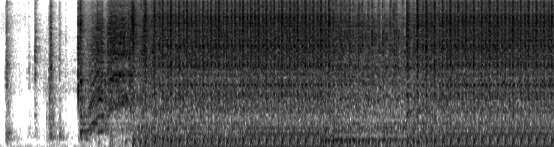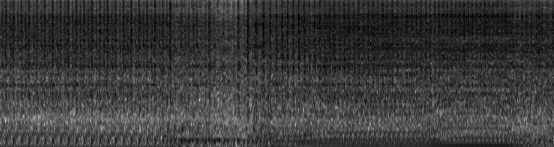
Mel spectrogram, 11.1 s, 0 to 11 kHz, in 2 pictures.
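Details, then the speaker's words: Poulan Pro 700EX riding mower, which bogs or dies under load: starts into an uneven, lopsided beat and is running on one cylinder. "Now with a trained ear, that sounds to me like it's running on one cylinder."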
